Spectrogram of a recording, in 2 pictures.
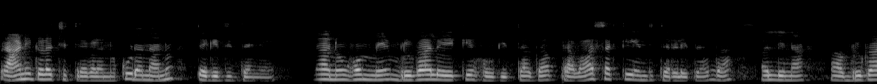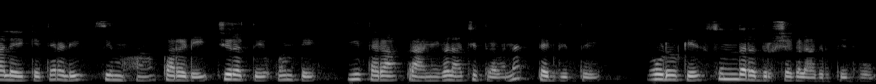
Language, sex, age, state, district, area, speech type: Kannada, female, 18-30, Karnataka, Davanagere, rural, spontaneous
